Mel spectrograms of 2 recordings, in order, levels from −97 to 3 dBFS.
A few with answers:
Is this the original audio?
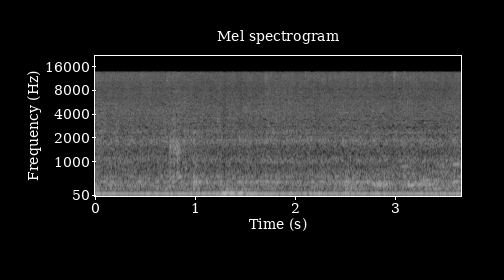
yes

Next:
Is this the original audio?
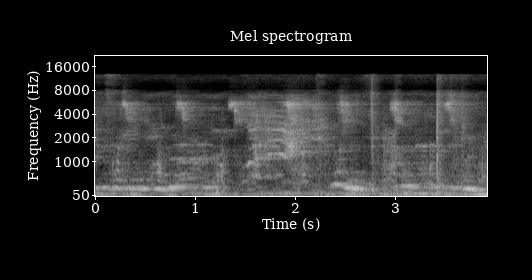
no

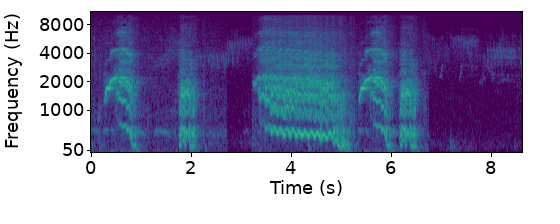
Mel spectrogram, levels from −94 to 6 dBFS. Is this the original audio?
yes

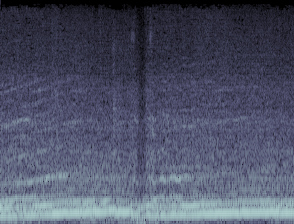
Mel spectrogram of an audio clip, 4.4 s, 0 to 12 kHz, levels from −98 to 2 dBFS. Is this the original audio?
no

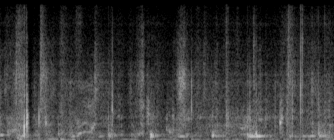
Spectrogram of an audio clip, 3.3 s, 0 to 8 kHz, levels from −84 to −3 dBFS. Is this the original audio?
no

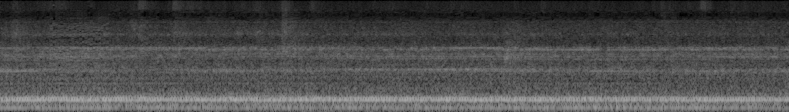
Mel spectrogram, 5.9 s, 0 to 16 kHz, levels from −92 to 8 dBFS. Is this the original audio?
no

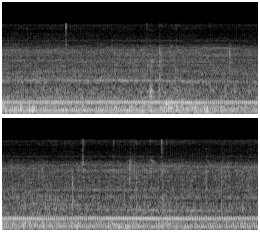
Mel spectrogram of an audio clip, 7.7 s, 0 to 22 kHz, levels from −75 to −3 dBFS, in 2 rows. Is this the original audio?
yes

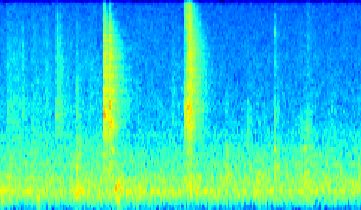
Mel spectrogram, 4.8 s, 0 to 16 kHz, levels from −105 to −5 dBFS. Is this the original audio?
yes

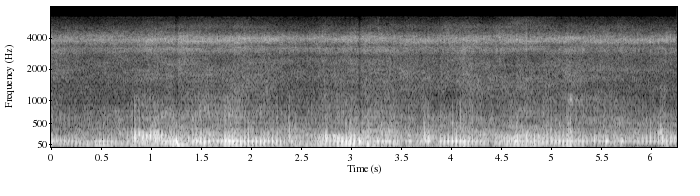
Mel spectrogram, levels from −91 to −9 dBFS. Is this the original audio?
no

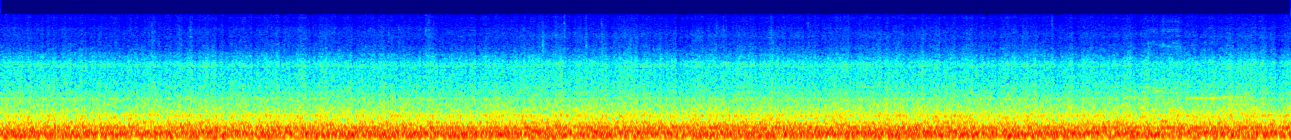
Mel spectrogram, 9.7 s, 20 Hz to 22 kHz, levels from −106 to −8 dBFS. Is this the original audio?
yes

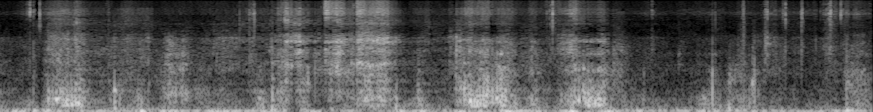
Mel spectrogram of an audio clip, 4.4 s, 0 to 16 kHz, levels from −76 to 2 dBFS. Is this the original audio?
no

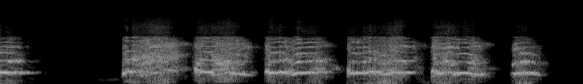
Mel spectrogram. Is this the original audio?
no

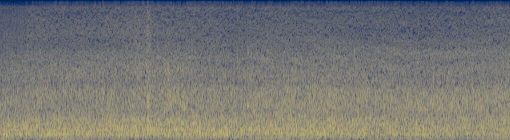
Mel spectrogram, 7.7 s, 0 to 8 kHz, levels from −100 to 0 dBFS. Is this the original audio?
yes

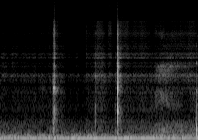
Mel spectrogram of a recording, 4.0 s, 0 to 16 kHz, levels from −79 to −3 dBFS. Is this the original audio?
no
